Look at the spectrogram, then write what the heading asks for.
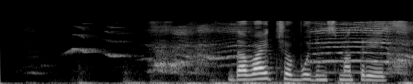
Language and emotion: Russian, angry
